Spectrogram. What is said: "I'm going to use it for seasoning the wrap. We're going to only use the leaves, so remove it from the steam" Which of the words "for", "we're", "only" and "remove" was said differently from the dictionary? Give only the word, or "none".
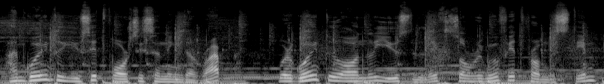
none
